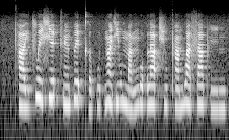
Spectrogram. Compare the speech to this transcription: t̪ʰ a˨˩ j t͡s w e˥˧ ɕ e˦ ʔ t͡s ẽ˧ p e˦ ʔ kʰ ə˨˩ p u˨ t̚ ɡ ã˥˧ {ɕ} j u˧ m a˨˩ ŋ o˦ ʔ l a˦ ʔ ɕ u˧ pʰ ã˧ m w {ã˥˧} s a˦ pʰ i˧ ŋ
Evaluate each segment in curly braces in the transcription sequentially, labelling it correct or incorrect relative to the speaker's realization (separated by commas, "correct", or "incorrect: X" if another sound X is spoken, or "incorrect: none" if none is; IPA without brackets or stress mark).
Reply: correct, incorrect: a˥˧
